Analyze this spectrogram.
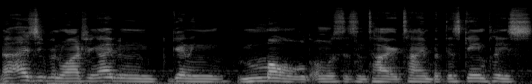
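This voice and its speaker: Fairly high male pitch amid noticeable background noise. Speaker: gaming YouTuber. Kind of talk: gameplay commentary. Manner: halting, many fillers.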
